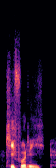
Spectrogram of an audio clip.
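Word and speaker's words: Qifrey: In Japanese, it's pronounced Kifuri.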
